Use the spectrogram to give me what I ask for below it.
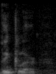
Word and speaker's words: Winkler: Today we're going to talk about a title called, it's spelled Winkler with a W, but probably in those times it was pronounced Winkler, German.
